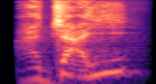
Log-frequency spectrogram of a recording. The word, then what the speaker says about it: Ajayi: James Kahinde Ajayi. James Kahinde Ajayi. And Kahinde is spelled K-E-H-I-N-D-E.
